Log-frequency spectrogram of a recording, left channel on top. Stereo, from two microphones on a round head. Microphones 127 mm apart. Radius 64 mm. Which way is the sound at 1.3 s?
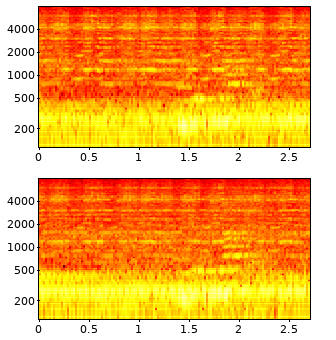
75° right (ahead or behind).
